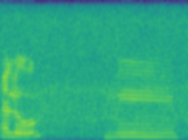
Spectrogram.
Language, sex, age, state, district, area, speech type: Marathi, female, 18-30, Maharashtra, Sindhudurg, rural, spontaneous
